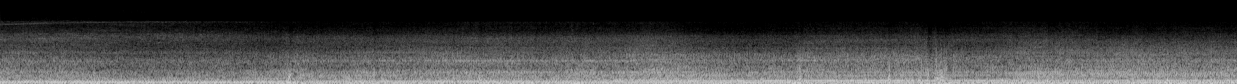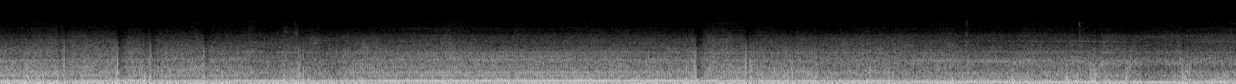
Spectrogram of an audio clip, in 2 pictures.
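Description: A scooter engine hums steadily up close, rising and falling in pitch.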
